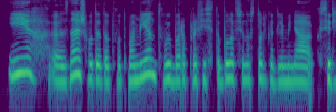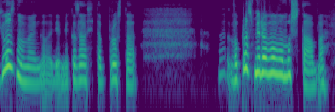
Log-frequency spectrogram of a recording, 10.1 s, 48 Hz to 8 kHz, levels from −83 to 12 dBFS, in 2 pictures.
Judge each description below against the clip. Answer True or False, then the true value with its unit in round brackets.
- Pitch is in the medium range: False (215 Hz)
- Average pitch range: True (4.3 semitones)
